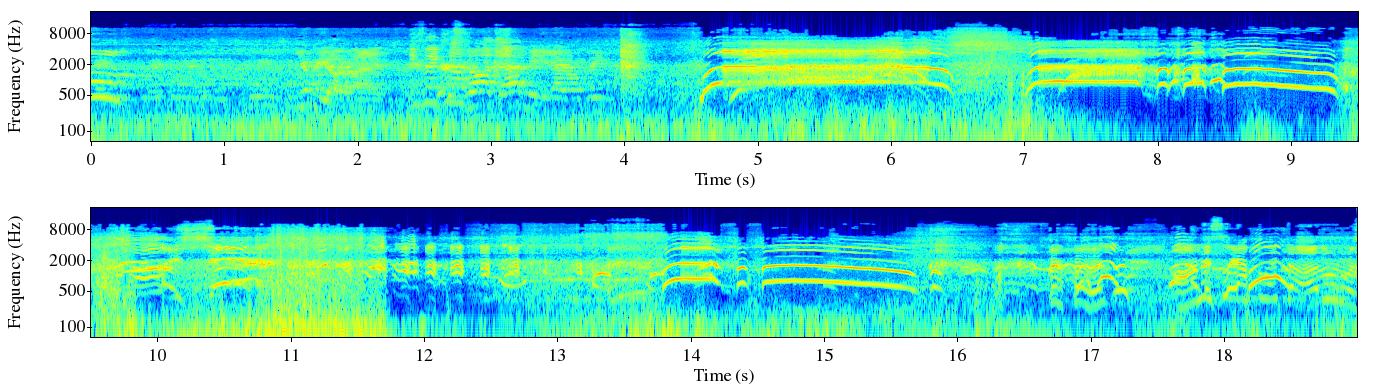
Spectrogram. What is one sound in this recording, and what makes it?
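A man shouts and laughs loudly.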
